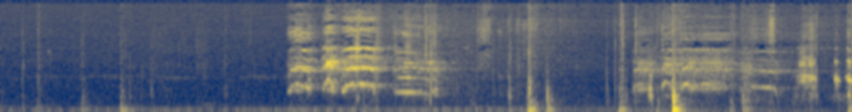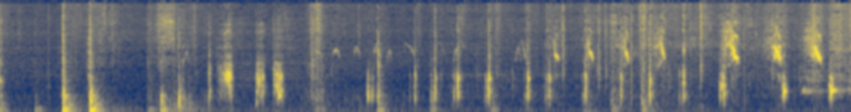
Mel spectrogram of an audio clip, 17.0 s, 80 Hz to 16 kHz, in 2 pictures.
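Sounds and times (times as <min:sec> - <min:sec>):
rooster crowing: 0:02.8 - 0:04.6, 0:06.3 - 0:07.9.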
